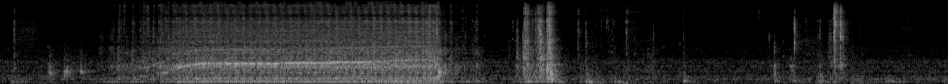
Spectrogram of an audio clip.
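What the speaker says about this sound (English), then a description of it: "you're going to line the corners up and sew with a 1/4 inch seam." A sewing machine runs in one steady burst of about two seconds, stitching a quilt block strip with a quarter-inch seam, followed by fabric handling and light clicks.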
